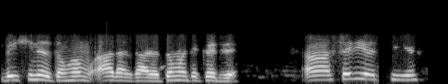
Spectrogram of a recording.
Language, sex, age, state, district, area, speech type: Kashmiri, male, 18-30, Jammu and Kashmir, Kupwara, rural, conversation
